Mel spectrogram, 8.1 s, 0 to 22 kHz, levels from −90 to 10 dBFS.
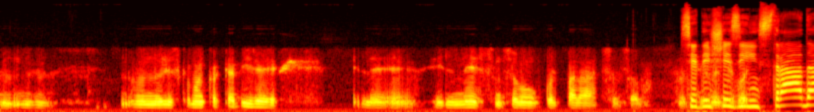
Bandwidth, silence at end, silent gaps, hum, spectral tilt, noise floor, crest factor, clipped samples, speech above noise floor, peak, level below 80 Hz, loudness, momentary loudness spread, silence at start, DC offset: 18.5 kHz; 0 s; none; none; -3.5 dB/octave; -41 dBFS; 16 dB; under 0.1%; 27 dB; 0 dBFS; -50 dBFS; -15 LUFS; 13 LU; 0 s; under 0.1%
